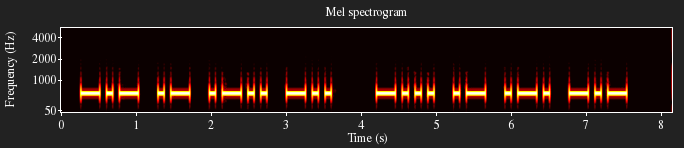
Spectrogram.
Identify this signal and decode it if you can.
Morse code, heard as a keyed tone, about 14 wpm, 600 Hz. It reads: KALD BARK
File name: Korte ord DK 14wpm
